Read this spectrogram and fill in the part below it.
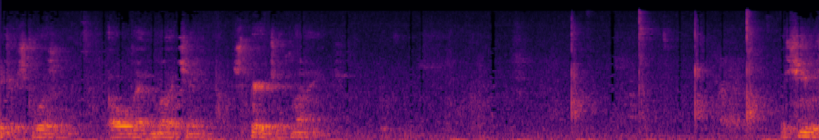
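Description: A man speaks calmly in a room with some echo.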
